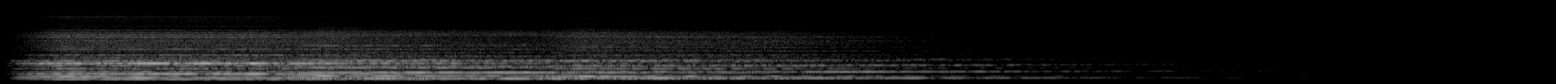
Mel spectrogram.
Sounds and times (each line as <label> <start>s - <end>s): haunting hymn 0.1s - 9.8s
